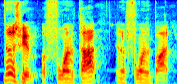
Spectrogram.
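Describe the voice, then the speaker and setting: A man's voice: a little high, expressive, quick pace, pushed and bright. A man teaching an algebra lesson, explaining step by step and checking in with rhetorical questions. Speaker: math teacher.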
